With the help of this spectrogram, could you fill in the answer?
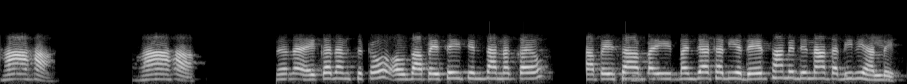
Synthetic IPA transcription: ɦaːɦaː | ɦaːɦaː | nɐnɐɦɪkɐd̪əmsʊʈʰoɐũt̪ãpɛːseit͡ɕɪ̃nt̪anɐkɐjoː | t̪ãpɛːsabɐĩpɐ̃ɲd͡ʑaʈʰɐɗĩːə̃d̪ʱeːɾsãbɪɗɪnat̪ɐɗĩbiɦɐleː

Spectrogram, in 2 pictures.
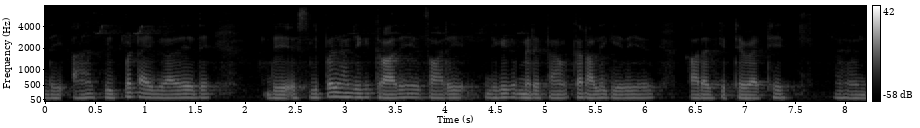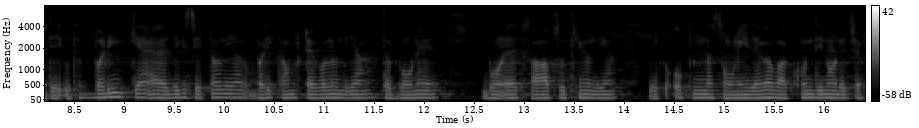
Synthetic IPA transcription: d̪ẽːsɪlɪpəʈaːɪbɾaːd̪eːt̪eː | d̪eːsɪlɪpːd̪eɦãːd͡ʒeːkekəɾaːɾeːsaːɾeːd͡ʒeːkemeːɾeːpʰɛːkəɾaːleːkeːd̪eːesaːɾeːt̪ːkɪʈʰːeːbɛːʈʰːeː | t̪eːʔʊt̪ʰːebəɽiːkɛd͡ʒeːkeːsɪʈɦõnd̪ɪjãːbəɽiːkəmpʰəʈeːbəlɦʊ̃nd̪ɪjãːt̪eboːneː | boːesaːpsut̪ʰɾĩːɦʊ̃nd̪jãː | d͡ʒeːkːʔʊpənasoːnĩːd͡ʒəɡaːʋaːkʰːnd̪iːnõːdɪt͡ʃ

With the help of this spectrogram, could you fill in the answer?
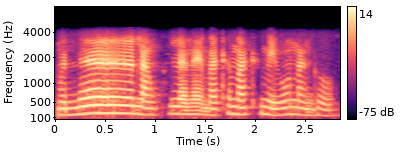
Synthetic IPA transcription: mɯnːɯlaŋpʰɯlːala̰jmatʰɯmatʰɯmeɡɔŋnaŋɡɯw

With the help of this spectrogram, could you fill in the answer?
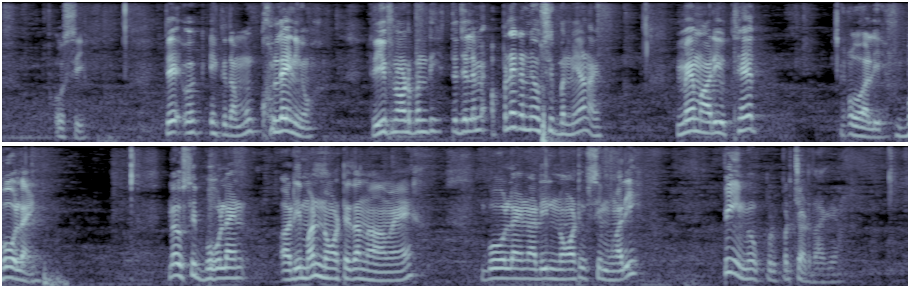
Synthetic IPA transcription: ʊsḭː | t̪eːʔɪkd̪əmũːkʰʊlːeːnĩːõː | ɾiːpʰnɔːʈbənd̪iːt̪eːd͡ʒeːleːmɛ̃ːʔəpneːkənːeːʊsiːbənːeːaːnaːẽː | mɛ̃ːmaːɾiːʊt̪ʰːeː | oːaːliːboːlaːin | mɛ̃ːʊsiːboːlaːiːn | aːɽiːmənːɔːʈeːd̪aːnaːmɛː | boːlaːinaːɽiːnɔːʈiʊsiːmaːɾiː | piːmẽːʊpːəɾʊpːəɾt͡ʃəɽd̪a̰ːɡɪjaː

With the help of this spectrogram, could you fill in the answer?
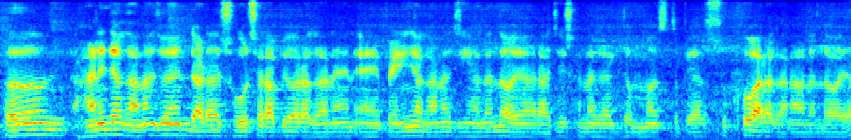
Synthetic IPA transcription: ɦaɽ̃ɪd͡ʑaɡaːnad͡ʑoːaːɦɪnɪ̆ɗaːɖ̤ʱaʃoːɾʃɐɾaːbijʋaːɾaɡʱaːnaɦɪnɪ̆ʔɛ̃ːpɐɦɪɽ̃ĩd͡ʑaːɡaːnad͡ʑĩːə̃ɦɐlə̃nd̪aɦʊjaɾaːd͡ʑeːʃɐnad͡ʑaːɪk̚d̪əmːɐzt̪pjaːɾsʊkʰʋaːɾaɡʱaːnaɦɐlə̃nd̪aɦʊjaː

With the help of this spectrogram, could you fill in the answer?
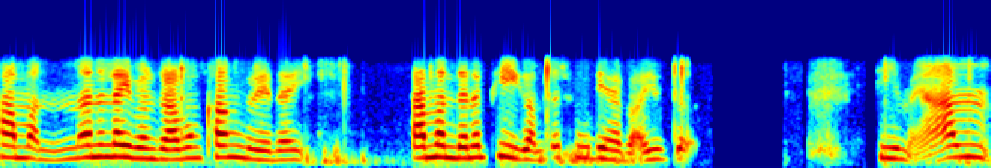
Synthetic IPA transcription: samɐnːanɐlajbamzabɔŋkʰaŋd̪ɾedaj | samɐndɐnɐpʰiɡamtɐsudehajbɐ̰ʔːjuk̚tɐ | tima̰jam

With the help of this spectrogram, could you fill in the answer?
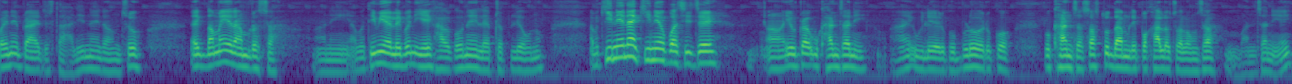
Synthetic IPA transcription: pʌjnʌjprajd͡zʌst̪oɦa̰linʌjrʌɦunt͡sʰu | ek̚d̪ʌmʌjɾamrot͡sʰʌ | ʌniʌ̰bʌt̪imiʌɾulepʌnijejkʰalkonʌjlep̚ʈʌplewnu | ʌbʌkinenʌkinjepʌt͡sʰit͡saĩ | ewʈaukʰant͡sʰʌniʌjujleʌɾukobuɽoɦʌɾukoukʰant͡sʰʌsʌst̪od̪amlepʌkʰalot͡sʌlaw̃t͡sʰʌbʱʌ̰nt͡sʰʌnḭɦʌj

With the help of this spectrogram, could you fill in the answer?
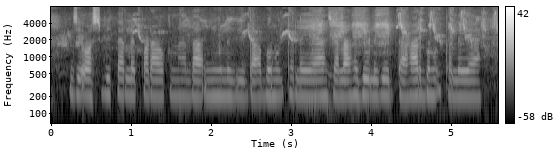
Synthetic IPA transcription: d͡ʒɛɔsbit̪aɾlɛpəɽawkanad̪aʔɲũləɡid̪aʔbənuʔt̪alɛjad͡ʒalaʔɦəd͡ʒuʔləɡiʔd̪aɦaɾbənuʔt̪alɛja

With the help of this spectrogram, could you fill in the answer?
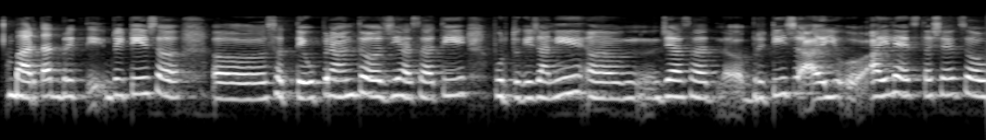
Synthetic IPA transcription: bʱaɾt̪at̪̚bibɾiʈiɕ | sət̪ːjeupɾãnt̪d͡ʑiɦasat̪i | puɾt̪uɡid͡zani | d͡ʑiɦasabɾiʈiɕjuajilet͡st̪əɕẽt͡s

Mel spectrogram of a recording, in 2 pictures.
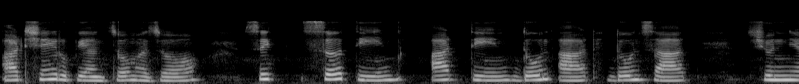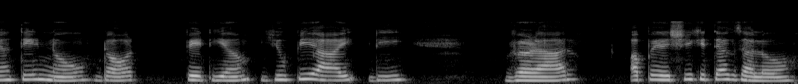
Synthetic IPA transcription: aʈʰɕẽɾupjãnt͡sɔm̤əd͡zɔ | sik | sət̪iːn | aʈ̚ʰt̪iːnd̪onaʈʰd̪onsat̪̚ | ɕunjət̪inːɔwɖɔʈ̚ | peʈiemjupiajɖi | ʋʱɛɭaɾ | əpẽəɕikit̪jakd͡zalɔ

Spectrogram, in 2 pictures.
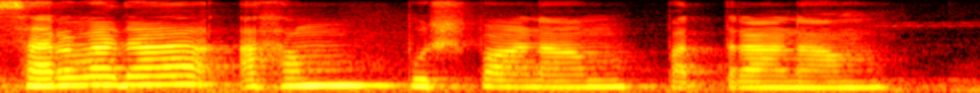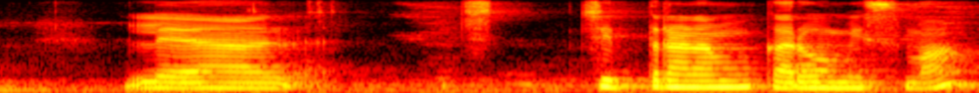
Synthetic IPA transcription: sɐɾʋɐd̪aːɐɦɐmpuʂpaːɳaːmpɐt̪ɾaːɳaːm | l | t͡ʃit̪ɾɐɳɐmkɐɾoːmismɐ

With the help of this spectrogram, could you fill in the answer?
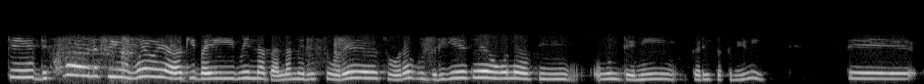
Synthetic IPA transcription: t̪eːd̪ekʰːõːʊnəpĩːuːeːoːãːkɪbaːiːmɪ̃ːnãːpɛːlãːmeːɾeːsoːɾeːsoːɾãːɡʊzɾiːeːt̪eːʊːnpĩːʊːnt̪eːnĩːkəɾiːsəkniːnĩː | t̪eː

